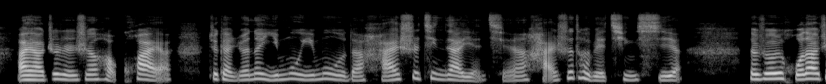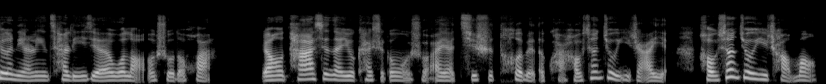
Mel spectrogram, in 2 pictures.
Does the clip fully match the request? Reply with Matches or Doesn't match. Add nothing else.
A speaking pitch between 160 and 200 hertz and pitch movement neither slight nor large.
Doesn't match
